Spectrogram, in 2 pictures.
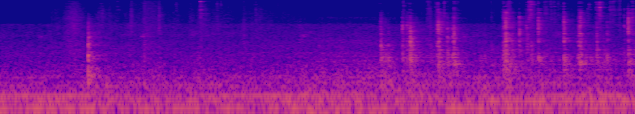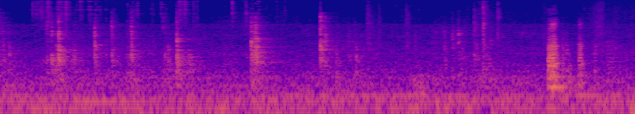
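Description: Small metal clicks and clinks at a door lock, coming in irregular runs, ending in one louder clack just before the door is opened. A low steady hum runs underneath.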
